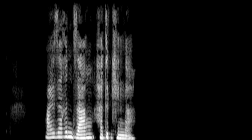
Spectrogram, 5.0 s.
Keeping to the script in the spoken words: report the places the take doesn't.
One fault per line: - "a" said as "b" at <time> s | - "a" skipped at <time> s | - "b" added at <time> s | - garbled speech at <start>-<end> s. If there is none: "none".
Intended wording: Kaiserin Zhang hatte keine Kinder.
- "keine" skipped at 2.2 s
